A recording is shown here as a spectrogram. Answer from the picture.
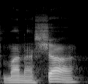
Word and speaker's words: Manasseh: Then you have Manasseh, which in the Hebrew is Manashah.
